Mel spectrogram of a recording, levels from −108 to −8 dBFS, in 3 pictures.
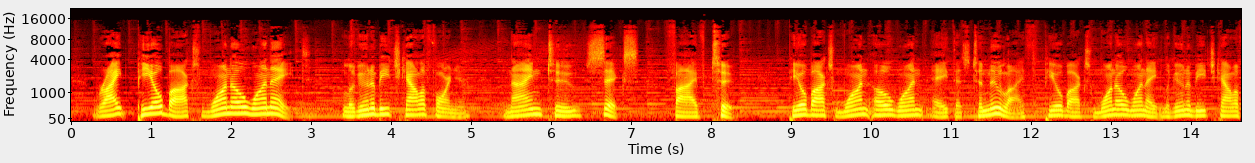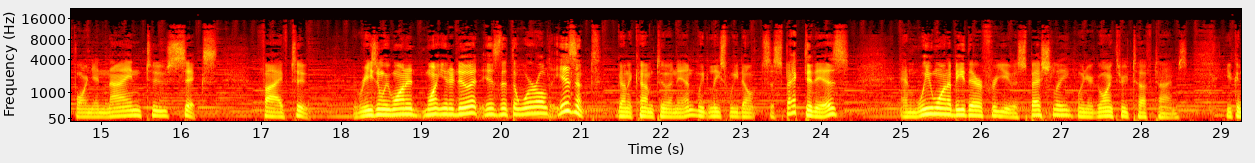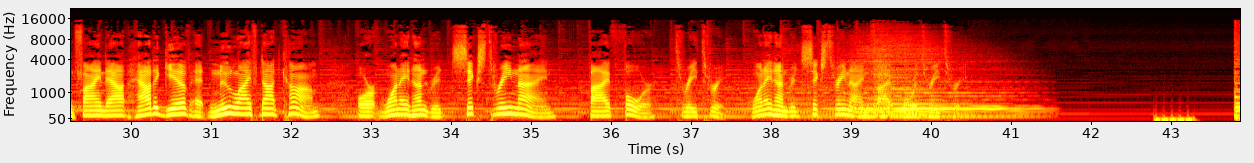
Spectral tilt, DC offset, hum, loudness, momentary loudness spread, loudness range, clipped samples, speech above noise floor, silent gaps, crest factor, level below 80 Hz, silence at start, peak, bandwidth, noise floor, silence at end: -5.5 dB/octave; under 0.1%; none; -27 LUFS; 17 LU; 6 LU; under 0.1%; 41 dB; none; 20 dB; -54 dBFS; 0.05 s; -8 dBFS; 15 kHz; -68 dBFS; 0 s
